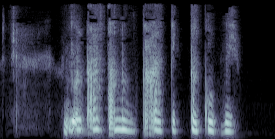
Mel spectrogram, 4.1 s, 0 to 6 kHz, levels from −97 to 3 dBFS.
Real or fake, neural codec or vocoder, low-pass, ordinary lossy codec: fake; autoencoder, 22.05 kHz, a latent of 192 numbers a frame, VITS, trained on one speaker; 5.4 kHz; MP3, 24 kbps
